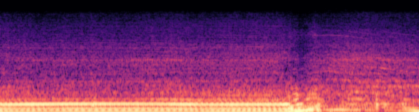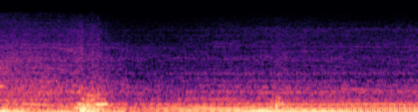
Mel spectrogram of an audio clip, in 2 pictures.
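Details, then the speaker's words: Mini Cooper after coolant system repair, recorded behind the car at the exhaust: steady, even exhaust drone with two clean rev blips, no misfire or knock; some water seen in the exhaust. "you know what guys I really haven't heard it on the camera either or really heard a good sound of the exhaust mount from behind so"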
